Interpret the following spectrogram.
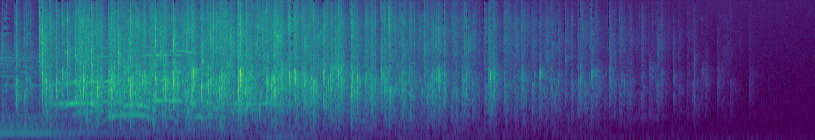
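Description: Audience applauding at the end of a live jazz tune, with a few whoops early on. The clapping thins and fades away by about seven seconds in.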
